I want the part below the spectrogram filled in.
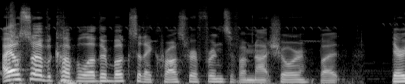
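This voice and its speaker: A man with a slight Midwestern accent speaks at a medium pitch. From US Midwest, South Dakota. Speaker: gaming streamer. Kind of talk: casual chat. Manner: halting, many restarts and fillers.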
